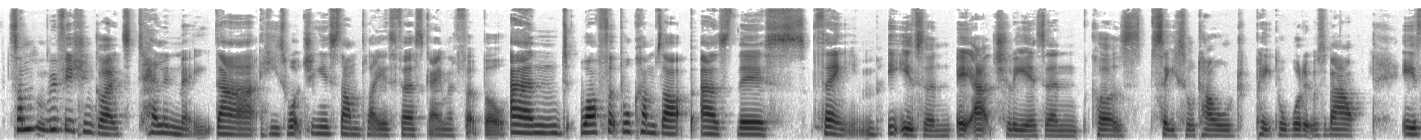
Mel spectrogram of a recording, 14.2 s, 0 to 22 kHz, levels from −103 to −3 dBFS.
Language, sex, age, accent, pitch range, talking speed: English, female, 30-49, British, 170-225 Hz, 160 wpm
